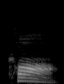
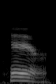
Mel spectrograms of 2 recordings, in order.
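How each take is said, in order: First: It is said in a New York accent. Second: It is said in a Chicago accent. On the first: "In New York" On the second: "In Chicago"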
